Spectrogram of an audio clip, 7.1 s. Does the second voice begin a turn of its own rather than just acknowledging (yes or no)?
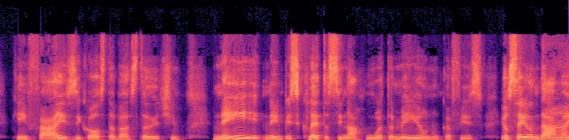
no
